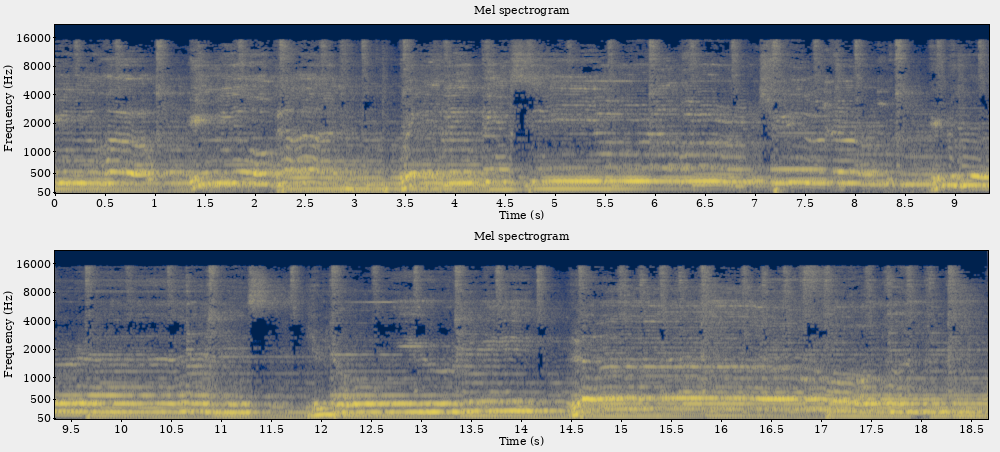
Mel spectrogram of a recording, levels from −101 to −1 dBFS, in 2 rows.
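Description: No technical faults can be heard anywhere here.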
